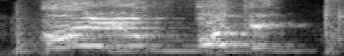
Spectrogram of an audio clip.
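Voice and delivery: very high, stretched, loud cry; disbelieving wail. Pretend. Reader losing it at the card, high wail. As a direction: cry out in mock despair.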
